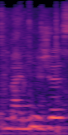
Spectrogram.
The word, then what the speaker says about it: Manijeh: My name is Manije Saba, M-A, if you want to spell it, M-A-N-I-J-E-H. The last name is Saba, S-A-B-A.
